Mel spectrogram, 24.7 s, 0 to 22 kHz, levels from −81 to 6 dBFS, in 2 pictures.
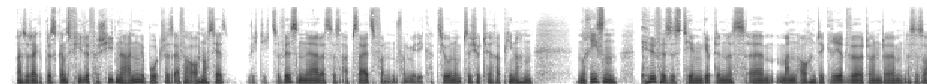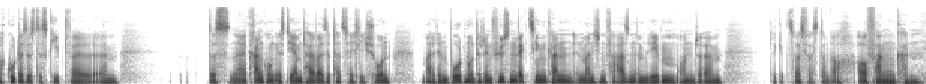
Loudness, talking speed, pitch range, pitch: -19 LUFS, 205 wpm, 85-95 Hz, 90 Hz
